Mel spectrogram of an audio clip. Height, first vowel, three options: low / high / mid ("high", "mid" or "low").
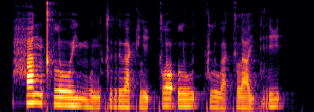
low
